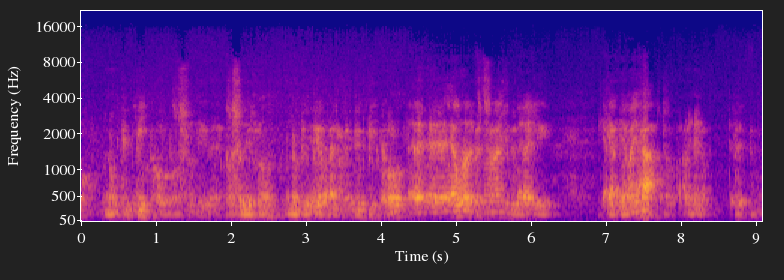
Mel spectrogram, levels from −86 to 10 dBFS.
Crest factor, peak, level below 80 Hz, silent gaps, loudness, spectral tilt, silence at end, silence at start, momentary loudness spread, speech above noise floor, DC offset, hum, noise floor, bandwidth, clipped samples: 20 dB; 0 dBFS; -60 dBFS; none; -19 LUFS; -6 dB/octave; 0 s; 0 s; 16 LU; 24 dB; under 0.1%; none; -43 dBFS; 14 kHz; under 0.1%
